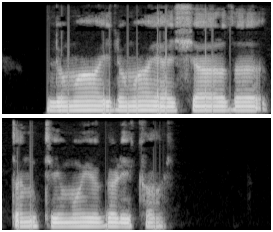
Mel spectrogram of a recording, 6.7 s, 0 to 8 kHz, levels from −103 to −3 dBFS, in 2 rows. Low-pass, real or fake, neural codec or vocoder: 7.2 kHz; real; none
